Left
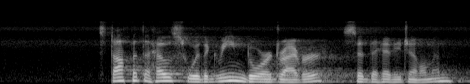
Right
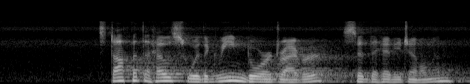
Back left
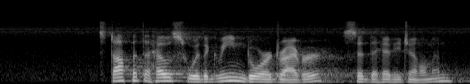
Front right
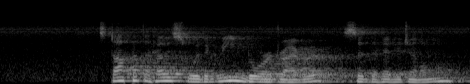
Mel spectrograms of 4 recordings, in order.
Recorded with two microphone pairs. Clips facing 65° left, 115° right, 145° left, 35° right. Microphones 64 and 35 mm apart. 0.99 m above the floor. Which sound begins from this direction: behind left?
A man speaking, at 1.0 s.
